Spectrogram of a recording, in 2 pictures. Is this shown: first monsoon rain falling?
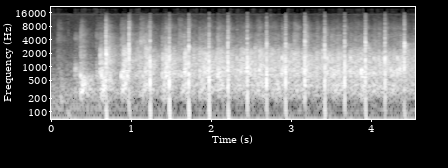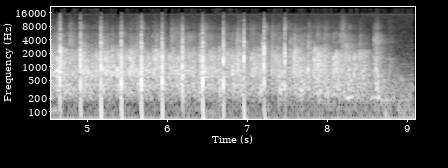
no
